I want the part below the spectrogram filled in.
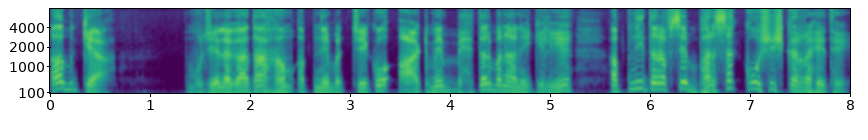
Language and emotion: Hindi, surprised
